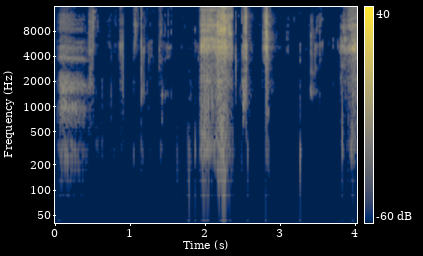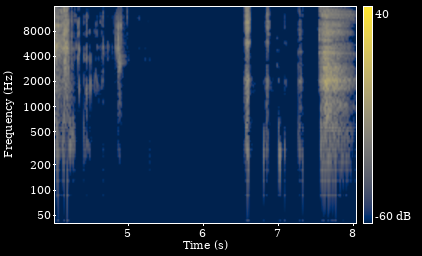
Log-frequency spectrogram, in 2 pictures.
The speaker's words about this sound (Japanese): 人を食べるのは久しぶりです。良いお味。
